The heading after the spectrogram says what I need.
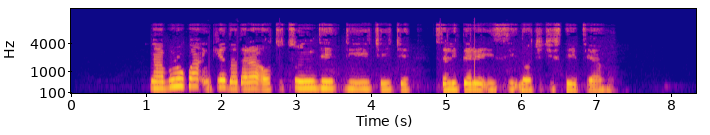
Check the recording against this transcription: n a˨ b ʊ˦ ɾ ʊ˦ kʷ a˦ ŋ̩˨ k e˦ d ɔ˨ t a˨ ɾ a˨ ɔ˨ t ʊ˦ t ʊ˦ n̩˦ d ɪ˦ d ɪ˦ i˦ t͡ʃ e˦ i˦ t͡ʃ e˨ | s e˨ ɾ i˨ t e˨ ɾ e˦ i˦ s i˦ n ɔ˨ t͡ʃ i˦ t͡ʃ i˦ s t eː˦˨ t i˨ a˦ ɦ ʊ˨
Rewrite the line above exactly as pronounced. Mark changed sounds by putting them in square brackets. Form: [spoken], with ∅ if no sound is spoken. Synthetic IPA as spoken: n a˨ b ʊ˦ ɾ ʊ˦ kʷ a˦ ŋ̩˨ k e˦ d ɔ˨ t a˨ ɾ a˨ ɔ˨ t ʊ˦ t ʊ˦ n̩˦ d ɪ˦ d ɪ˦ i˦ t͡ʃ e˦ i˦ t͡ʃ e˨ | s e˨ [l] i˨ t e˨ ɾ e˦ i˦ s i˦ n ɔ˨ t͡ʃ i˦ t͡ʃ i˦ s t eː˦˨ t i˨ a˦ ɦ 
